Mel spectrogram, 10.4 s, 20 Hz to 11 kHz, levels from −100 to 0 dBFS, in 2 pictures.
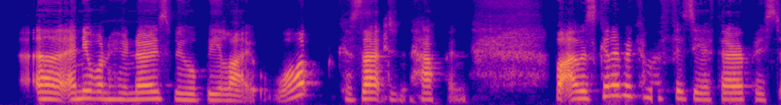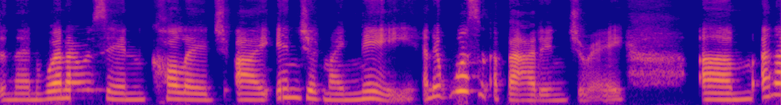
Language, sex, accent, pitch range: English, female, British, 190-245 Hz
